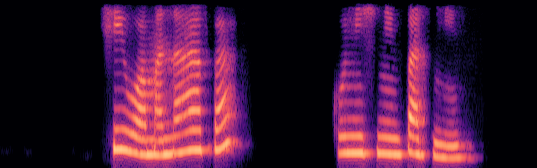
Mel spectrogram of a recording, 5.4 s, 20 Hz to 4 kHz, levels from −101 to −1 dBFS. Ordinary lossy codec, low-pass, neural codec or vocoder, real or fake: AAC, 24 kbps; 3.6 kHz; codec, 24 kHz, 0.9 kbps, WavTokenizer, large speech release; fake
